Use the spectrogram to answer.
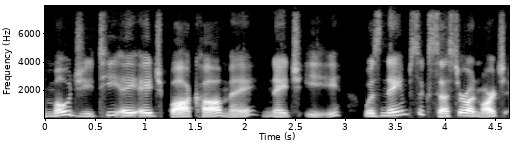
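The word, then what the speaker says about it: Mojtaba: When Mojaba Kam pronounced Moji T ah baka n was named successor on March 8th, the talking heads were all saying it was a seamless transition of power.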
